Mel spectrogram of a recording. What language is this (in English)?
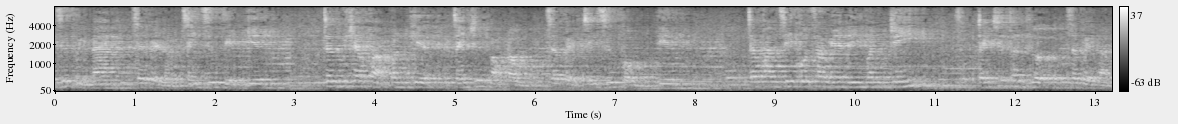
Vietnamese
